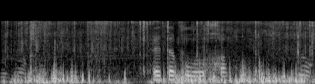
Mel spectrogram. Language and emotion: Russian, neutral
